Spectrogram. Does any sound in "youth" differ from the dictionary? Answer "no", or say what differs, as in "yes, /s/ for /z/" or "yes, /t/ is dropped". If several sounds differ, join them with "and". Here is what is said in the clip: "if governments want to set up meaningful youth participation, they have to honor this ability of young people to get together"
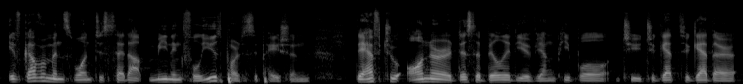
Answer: no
